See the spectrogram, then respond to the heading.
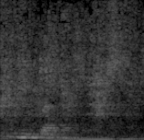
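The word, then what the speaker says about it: Gnetum: And for this Nitopsida, example is the Niton. You can see here the G is silent.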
